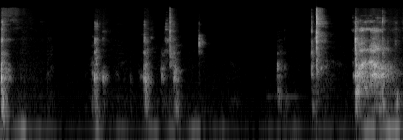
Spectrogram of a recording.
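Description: A stiff cardboard figurine stand being handled: a few short clicks and crinkles of card, then a longer rustle near the end.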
